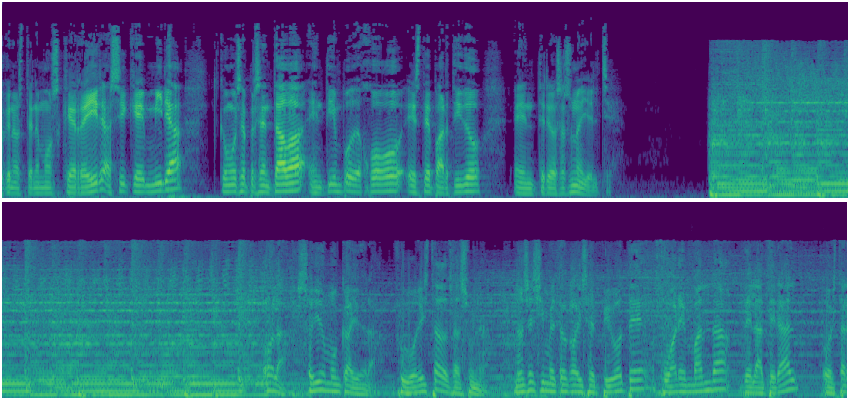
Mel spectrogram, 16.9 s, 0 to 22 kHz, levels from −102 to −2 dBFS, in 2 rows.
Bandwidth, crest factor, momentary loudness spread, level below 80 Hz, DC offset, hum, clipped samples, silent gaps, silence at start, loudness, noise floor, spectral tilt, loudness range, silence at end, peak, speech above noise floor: 14 kHz; 22 dB; 9 LU; -42 dBFS; under 0.1%; none; under 0.1%; none; 0 s; -30 LUFS; -70 dBFS; -5 dB/octave; 6 LU; 0 s; -8 dBFS; 40 dB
